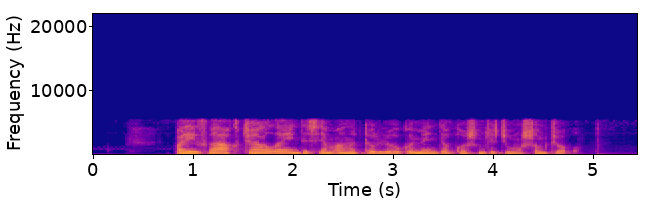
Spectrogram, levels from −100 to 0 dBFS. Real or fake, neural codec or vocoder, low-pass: fake; codec, 16 kHz in and 24 kHz out, 0.8 kbps, FocalCodec, streaming, 65536 codes; 5.4 kHz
